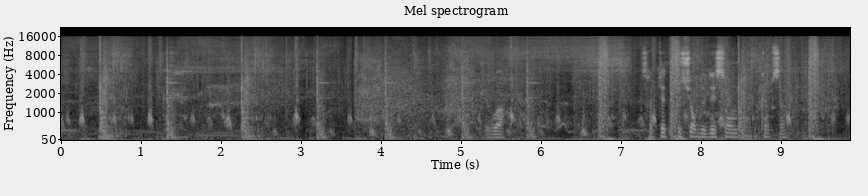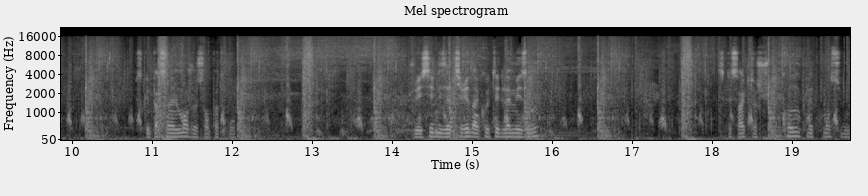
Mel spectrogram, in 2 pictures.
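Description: Wooden knocks and thuds come again and again.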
